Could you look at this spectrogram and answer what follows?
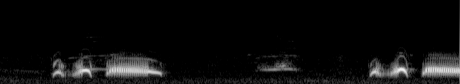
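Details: A 'giọng thổ' deep-voiced spotted dove calls fiercely to spur fighting, repeating a phrase twice: two short rising-falling notes run into a long buzzy rolled coo. A faint soft coo falls between the phrases, with no other sounds.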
